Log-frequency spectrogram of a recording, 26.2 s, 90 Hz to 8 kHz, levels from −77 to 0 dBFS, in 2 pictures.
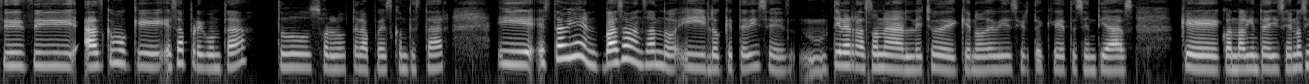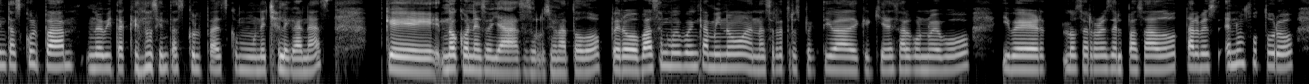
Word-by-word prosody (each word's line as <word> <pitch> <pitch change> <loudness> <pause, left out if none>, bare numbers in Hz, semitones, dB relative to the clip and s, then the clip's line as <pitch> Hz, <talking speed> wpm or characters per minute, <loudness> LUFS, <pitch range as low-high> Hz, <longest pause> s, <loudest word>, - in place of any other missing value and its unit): sí, 245 0 +1
sí. 240 -1 0
Haz 240 +1 +7
como 280 -2 -2
que 230 -1 0
esa 280 +4 +2
pregunta, 230 +2 -2 0.2
tú 225 -1 -3
sólo 205 -2 -4
te 215 - -9
la 205 -1 -1
puedes 200 0 -6
contestar. 215 +1 -5 0.5
Y 260 -1 +2
está 315 +6 +5
bien, 370 -8 +2
vas 275 +7 +9
avanzando. 255 -9 +1
Y 220 -1 -1
lo 205 0 -3
que 215 +1 -6
te 210 - -5
dices, 210 -4 -4
mm, 185 +2 -11
tienes 245 +2 +3
razón, 220 -1 0
al 200 -2 +2
hecho 195 +2 -4
de 200 -3 -2
que 195 - -5
no 195 0 -4
debí 200 +1 -3
decirte, 205 -1 -8
que 195 -1 -6
te 195 - -9
sentías 195 -1 -1 0.4
que 205 -3 +3
cuando 205 0 +1
alguien 210 +1 0
te 210 0 0
dice: 205 0 -2
"No 225 +1 -1
sientas 245 0 -2
culpa", 235 -3 +3 0.2
no 210 0 -2
evita 210 0 -1
que 215 - -4
no 225 +3 -1
sientas 210 0 -2
culpa. 205 -2 -3
Es 195 - -3
como 200 -2 -8
un 190 - -5
échale 195 0 +2
ganas, 180 +1 -1 0.5
que 185 -4 +6
no 210 +1 +5
con 205 -1 +1
eso 190 0 -1
ya 175 -1 +3
se 175 - -7
soluciona 175 0 -5
todo. 180 +4 -2
Pero 195 -1 +3
vas 210 +1 +4
en 245 - -5
muy 235 0 -2
buen 235 0 -3
camino, 220 -1 -1
en 195 -1 -4
hacer 200 +2 -5
retrospectiva 195 -1 -2
de 190 -1 -1
que 185 -1 -13
quieres 195 +2 -6
algo 195 0 -2
nuevo, 195 +4 -4 0.3
y - - -5
ver 200 -1 +4
los 205 0 -4
errores 205 -1 -2
del 205 -1 -3
pasado. 200 +2 0
Tal 225 -1 0
vez, 225 0 -2
en 250 +1 -2
un 275 - -3
futuro, 240 -3 -4
210 Hz, 200 wpm, -23 LUFS, 195-230 Hz, 0.5 s, vas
